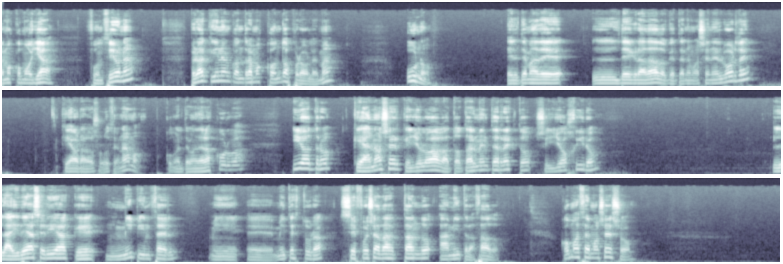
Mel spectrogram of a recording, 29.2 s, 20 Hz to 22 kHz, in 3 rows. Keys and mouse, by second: 13.6 ctrl+z, 14.4-16.0 drag, 16.7 ctrl+z, 27.2 ctrl+z, 28.8 middle click.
